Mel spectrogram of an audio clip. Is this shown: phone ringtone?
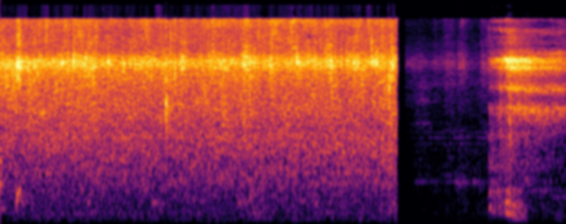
no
